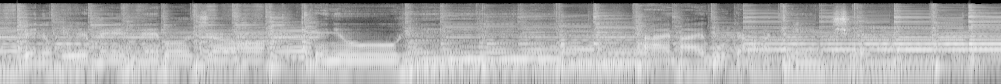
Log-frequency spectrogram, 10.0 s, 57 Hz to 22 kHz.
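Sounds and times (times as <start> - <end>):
strummed acoustic guitar: 0.0 - 10.0.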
